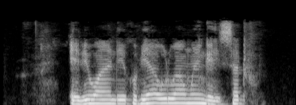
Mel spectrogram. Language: Ganda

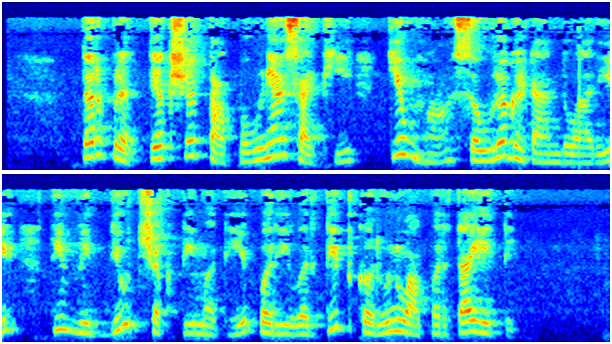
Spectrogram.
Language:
Marathi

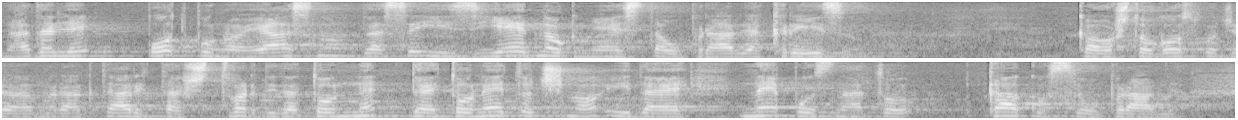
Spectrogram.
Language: Croatian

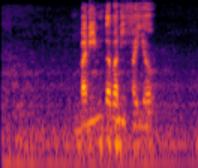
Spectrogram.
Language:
Catalan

